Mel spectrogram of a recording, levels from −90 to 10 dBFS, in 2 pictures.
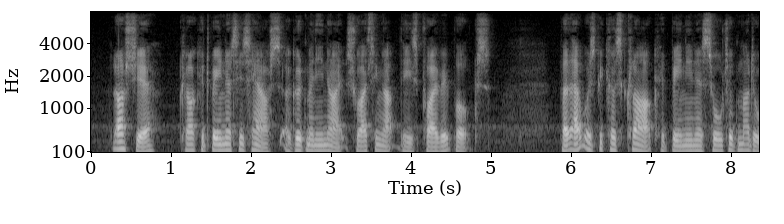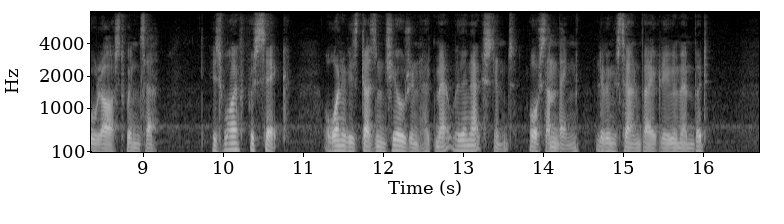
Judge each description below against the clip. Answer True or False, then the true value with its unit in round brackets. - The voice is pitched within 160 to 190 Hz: False (105 Hz)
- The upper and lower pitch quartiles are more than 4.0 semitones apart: True (4.5 semitones)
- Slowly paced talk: False (170 wpm)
